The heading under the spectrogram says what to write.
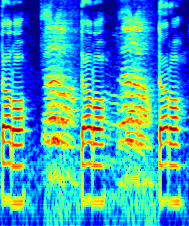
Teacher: تا کو اپنی جگہ باریک پڑھنا ہے اور را کو اپنی جگہ موٹا، باریک نہیں موٹا پڑھنا ہے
